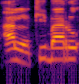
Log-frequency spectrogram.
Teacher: Jadi dibaca al kibaru, lamnya terdengar jelas. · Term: alif lam qamariyah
